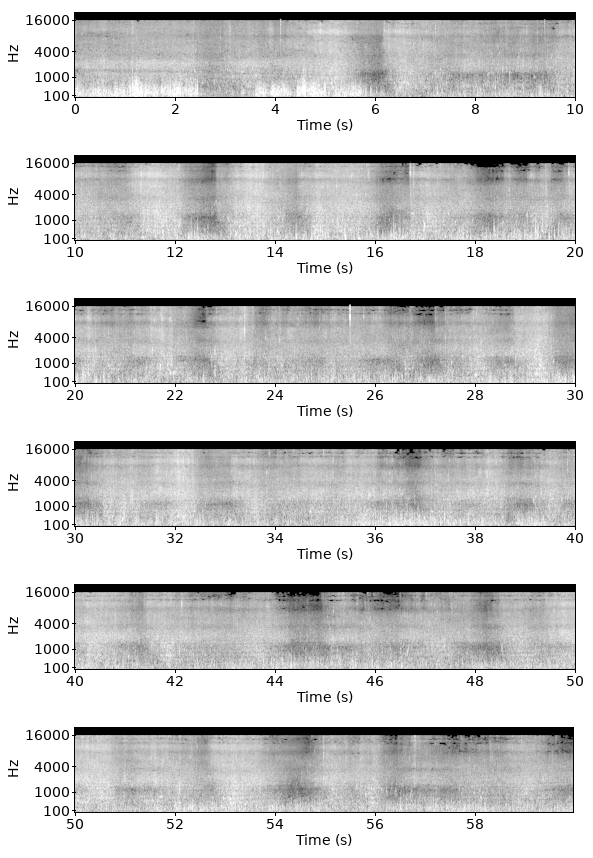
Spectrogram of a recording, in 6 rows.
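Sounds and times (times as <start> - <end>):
waves lapping on sandy beach: 0.0 - 59.9.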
